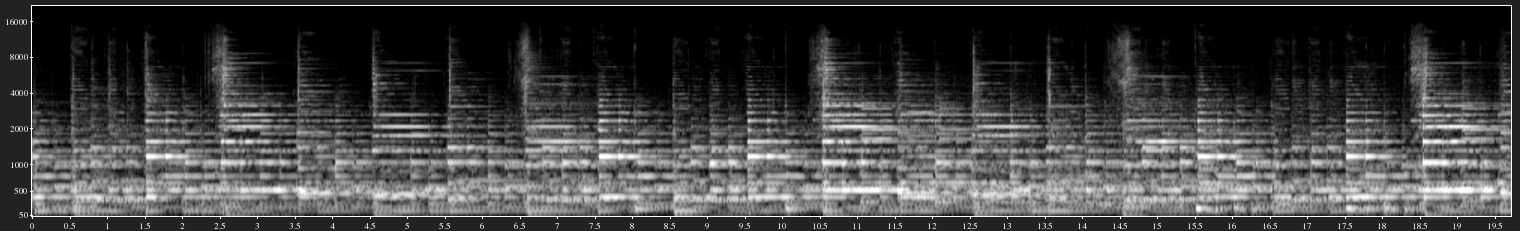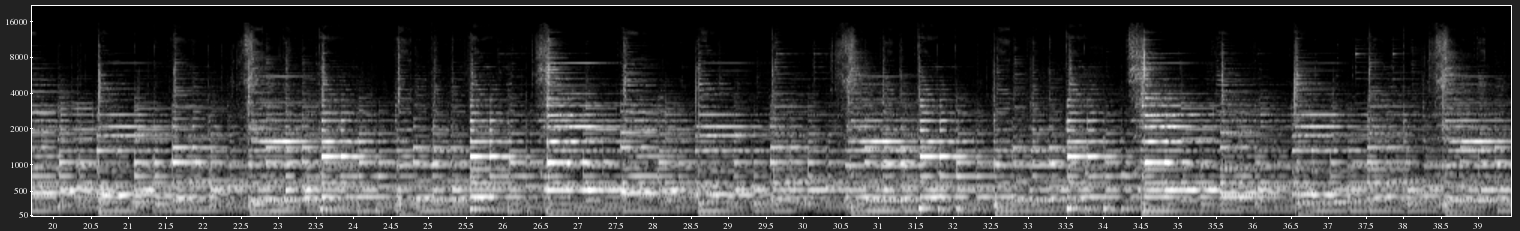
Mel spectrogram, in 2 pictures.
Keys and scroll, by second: 11.0 4, 11.8 shift+i, 15.8-16.7 typing, 20.3 4, 21.1 3, 24.1 4, 26.2 3, 26.6 4, 28.4 3, 30.0 ctrl+d, 30.1 Escape, 31.2 Escape.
